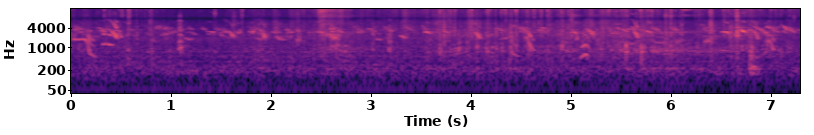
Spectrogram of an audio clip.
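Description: A flock of Mexican speckled bobwhites keeps up constant, overlapping chirps and short sharp notes, several each second, under a steady hiss.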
